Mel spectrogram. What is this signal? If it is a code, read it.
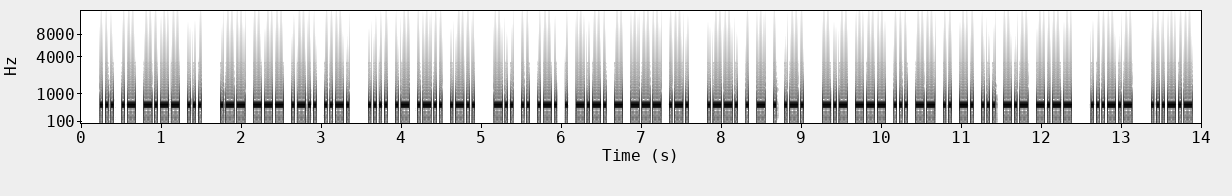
Morse code, heard as a keyed tone, about 36 wpm, 550 Hz. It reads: SAYS WOLF HALL DIRECTOR PETER KOSMINSKY <SK> <SK>
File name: podcast / News headlines-1x-35x35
